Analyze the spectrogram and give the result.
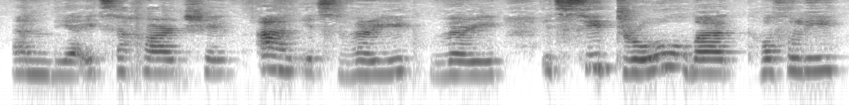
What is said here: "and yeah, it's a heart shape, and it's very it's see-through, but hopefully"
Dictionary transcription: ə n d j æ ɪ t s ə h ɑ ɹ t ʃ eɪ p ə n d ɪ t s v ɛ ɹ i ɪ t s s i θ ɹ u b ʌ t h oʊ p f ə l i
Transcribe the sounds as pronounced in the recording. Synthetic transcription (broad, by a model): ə n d j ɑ ɪ t s ə h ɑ ɹ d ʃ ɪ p ə n d ɪ t s v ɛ ɹ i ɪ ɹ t s i t ɹ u b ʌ t h oʊ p f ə l i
